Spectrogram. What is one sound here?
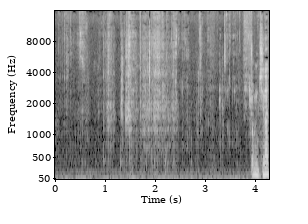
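A young man chews food.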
